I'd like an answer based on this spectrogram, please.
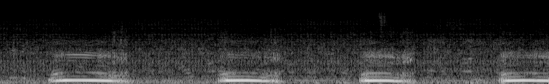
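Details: Lions giving a series of four deep, short, moaning grunts with strong harmonics, evenly spaced about every one and a half seconds, over a low, steady background rumble.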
